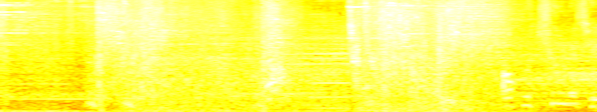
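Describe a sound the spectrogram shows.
Magic spells crackle and burst in a fast fight.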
